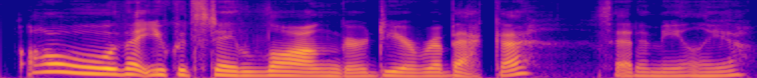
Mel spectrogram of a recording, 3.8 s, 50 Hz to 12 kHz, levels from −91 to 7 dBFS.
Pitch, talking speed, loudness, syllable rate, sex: 190 Hz, 160 wpm, -19 LUFS, 4.7 syllables/s, female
